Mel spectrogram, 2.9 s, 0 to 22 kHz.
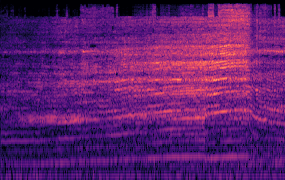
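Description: An HPI Savage RC truck's 3-speed gearbox whirs steadily in second gear, a loud continuous motor-and-gear whine with rising harmonic tones that climb gradually across the run, with no voices.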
